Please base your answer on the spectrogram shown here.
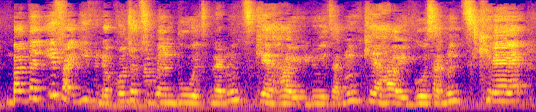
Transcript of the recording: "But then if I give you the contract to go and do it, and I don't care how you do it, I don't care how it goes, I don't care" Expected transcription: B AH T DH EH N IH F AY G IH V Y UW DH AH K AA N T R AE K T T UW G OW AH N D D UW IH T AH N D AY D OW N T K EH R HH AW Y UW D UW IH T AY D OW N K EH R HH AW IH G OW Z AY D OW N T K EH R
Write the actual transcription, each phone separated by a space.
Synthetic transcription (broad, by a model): B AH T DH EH N IH F AY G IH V Y UW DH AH K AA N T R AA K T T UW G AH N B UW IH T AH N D AY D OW N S K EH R HH AW Y UW D UW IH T AY D OW N K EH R HH AW IH G OW S AY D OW N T K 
